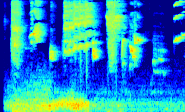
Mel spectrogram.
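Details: Oriental magpie-robin, a prospective contest champion, singing bursts of harsh, buzzy high notes mixed with short whistles, over a steady low rumbling background noise.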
